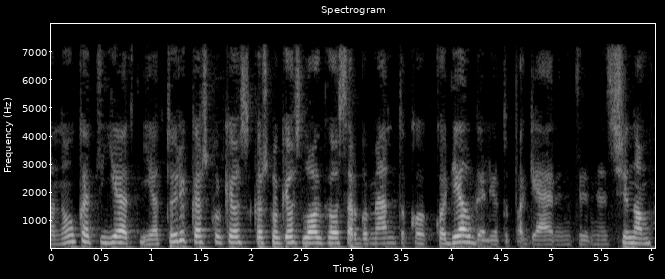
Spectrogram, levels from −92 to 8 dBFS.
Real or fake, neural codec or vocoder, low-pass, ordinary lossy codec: real; none; 7.2 kHz; MP3, 64 kbps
